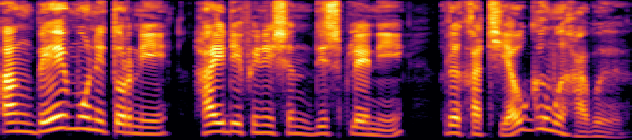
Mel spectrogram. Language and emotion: Bodo, surprised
